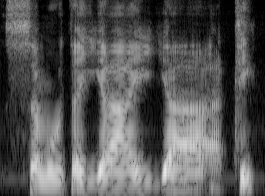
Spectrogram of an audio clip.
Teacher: If you add the T on, this final vowel automatically lengthens. It's purely a phonetic phenomenon.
